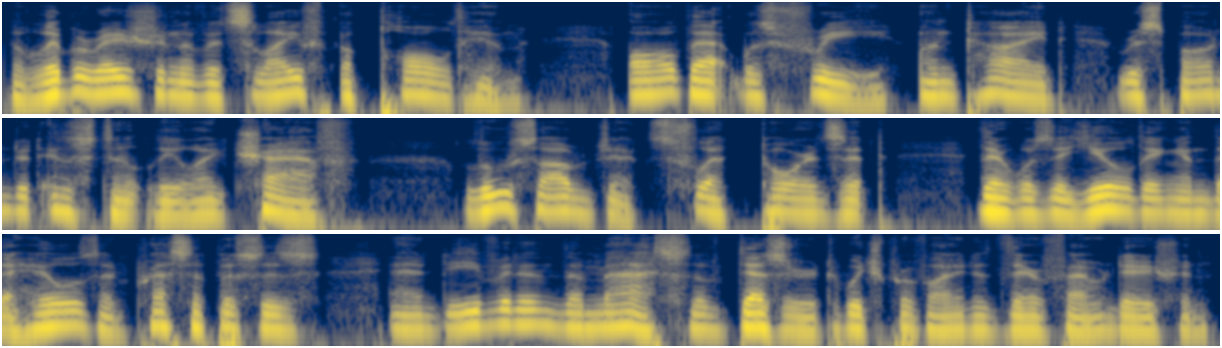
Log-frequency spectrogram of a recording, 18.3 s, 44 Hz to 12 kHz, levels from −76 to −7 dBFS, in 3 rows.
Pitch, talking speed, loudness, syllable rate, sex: 105 Hz, 135 wpm, -19 LUFS, 4.1 syllables/s, male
